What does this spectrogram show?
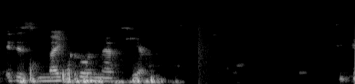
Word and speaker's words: micrognathia: This underdeveloped mandible or a small lower jaw is called micrognathia. ये G इसमें silent है. ये G. This is silent. It is micrognathia.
